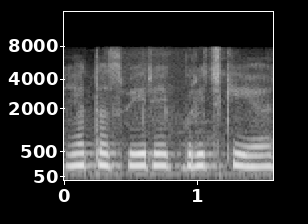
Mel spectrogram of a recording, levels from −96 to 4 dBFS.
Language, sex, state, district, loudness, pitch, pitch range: Hindi, female, Uttar Pradesh, Shamli, -13 LUFS, 225 Hz, 220-230 Hz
